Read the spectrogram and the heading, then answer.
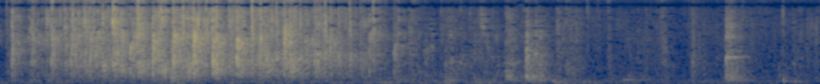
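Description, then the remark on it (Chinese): An audience applauds to welcome a teacher to the stage, with a dense, steady burst of clapping that gradually thins out and fades, leaving a few scattered, softer claps toward the end. “主们掌声欢迎孙老师。”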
